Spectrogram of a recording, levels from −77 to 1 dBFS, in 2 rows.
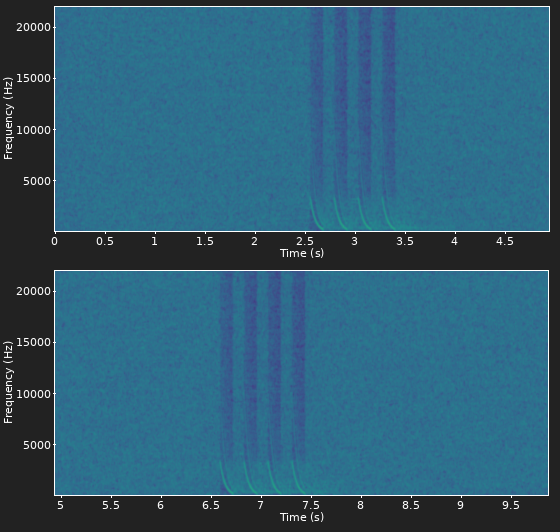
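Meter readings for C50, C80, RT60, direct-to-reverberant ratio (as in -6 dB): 4.5 dB, 5.5 dB, 2.5 s, 4.0 dB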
